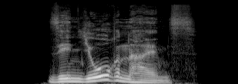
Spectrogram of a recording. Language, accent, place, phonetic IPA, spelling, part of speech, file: German, Germany, Berlin, [zeˈni̯oːʁənˌhaɪ̯ms], Seniorenheims, noun, De-Seniorenheims.ogg
- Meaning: genitive singular of Seniorenheim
